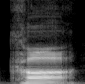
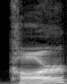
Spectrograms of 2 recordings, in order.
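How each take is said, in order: First: The final R sound is dropped. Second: The final R sound is clearly pronounced.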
